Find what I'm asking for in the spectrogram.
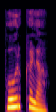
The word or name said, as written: ಪೋರ್ಕಳ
